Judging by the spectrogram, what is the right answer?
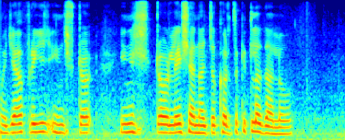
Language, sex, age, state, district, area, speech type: Goan Konkani, female, 60+, Goa, Bardez, urban, read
